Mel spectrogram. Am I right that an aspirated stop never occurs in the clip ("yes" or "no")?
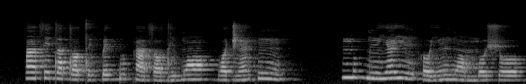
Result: yes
